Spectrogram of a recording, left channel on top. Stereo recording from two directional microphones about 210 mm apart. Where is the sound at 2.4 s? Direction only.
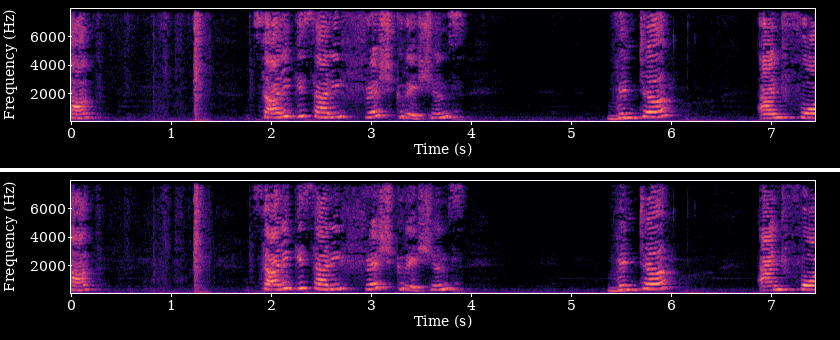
15° left (ahead or behind).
